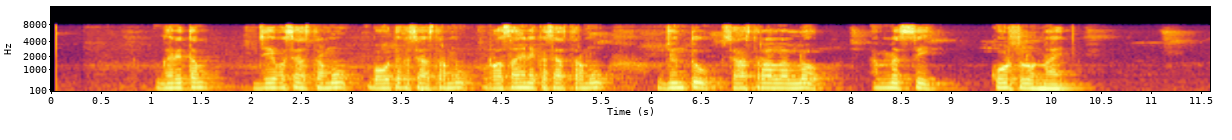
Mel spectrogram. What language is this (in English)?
Telugu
